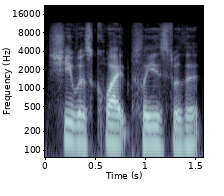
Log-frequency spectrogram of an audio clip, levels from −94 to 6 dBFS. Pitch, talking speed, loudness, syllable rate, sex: 125 Hz, 225 wpm, -19 LUFS, 5.4 syllables/s, male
